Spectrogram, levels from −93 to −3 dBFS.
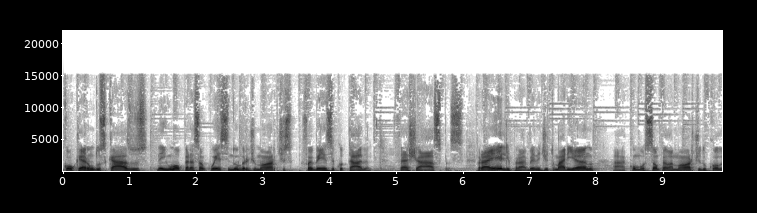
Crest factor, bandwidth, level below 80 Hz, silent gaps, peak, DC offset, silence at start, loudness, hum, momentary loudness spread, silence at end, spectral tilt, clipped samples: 14 dB; 15.5 kHz; -38 dBFS; none; 0 dBFS; under 0.1%; 0 s; -15 LUFS; none; 10 LU; 0 s; -5.5 dB/octave; under 0.1%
